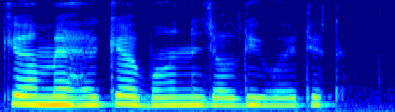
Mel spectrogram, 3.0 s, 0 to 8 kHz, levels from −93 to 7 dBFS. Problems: none marked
